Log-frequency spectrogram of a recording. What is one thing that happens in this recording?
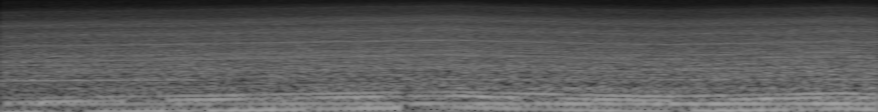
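A heavy truck engine drones steadily as it drives along a road.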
